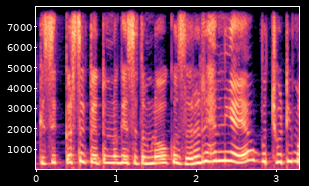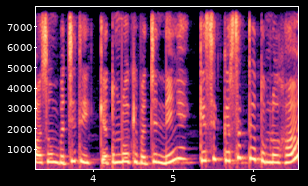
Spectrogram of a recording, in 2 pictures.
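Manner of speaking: high, desperate crying accusation; screaming in anguish. A narrator's reading. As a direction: scream at them, shattered mother. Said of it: "चीखते हुए बोलती". (चीखती हुई रोती माँ)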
